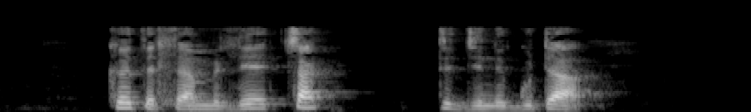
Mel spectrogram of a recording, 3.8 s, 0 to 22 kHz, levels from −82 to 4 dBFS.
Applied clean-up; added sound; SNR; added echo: none; none; none; none.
